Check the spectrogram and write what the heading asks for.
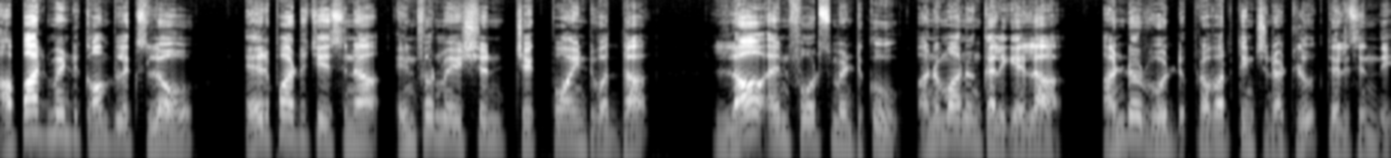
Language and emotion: Telugu, neutral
